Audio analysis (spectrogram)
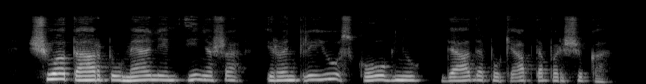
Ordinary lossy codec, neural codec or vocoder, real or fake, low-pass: MP3, 48 kbps; codec, 24 kHz, 0.9 kbps, WavTokenizer, medium speech release version 2; fake; 9.9 kHz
